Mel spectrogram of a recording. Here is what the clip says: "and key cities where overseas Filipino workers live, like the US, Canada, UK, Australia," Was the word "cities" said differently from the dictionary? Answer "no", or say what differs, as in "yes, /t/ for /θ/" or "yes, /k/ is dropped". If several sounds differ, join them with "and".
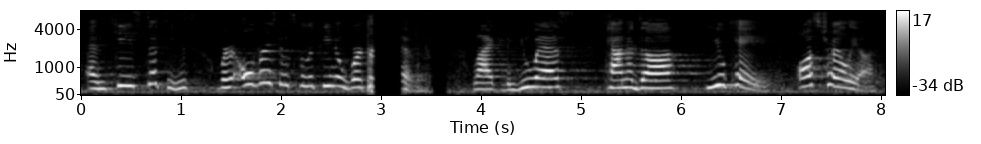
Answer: no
